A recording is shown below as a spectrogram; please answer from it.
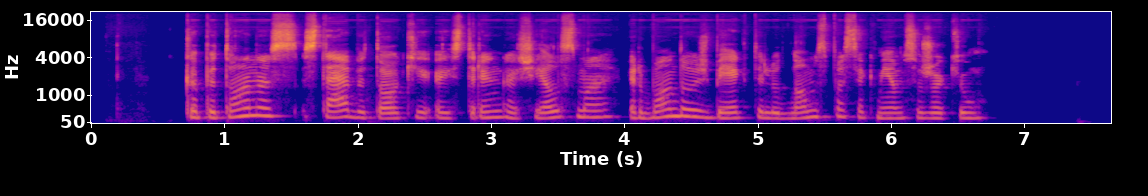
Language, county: Lithuanian, Vilnius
